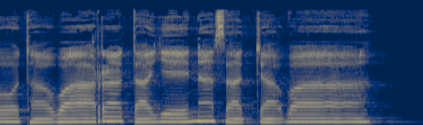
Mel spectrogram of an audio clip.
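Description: A Buddhist monk chanting a line of Pali verse in a low, steady recitation tone, phrase by phrase on a few held pitches. The last syllable is drawn out, and the voice fades away just before the end.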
